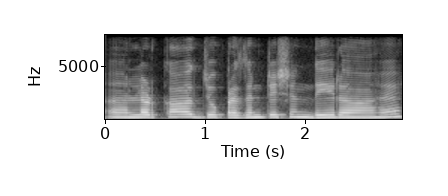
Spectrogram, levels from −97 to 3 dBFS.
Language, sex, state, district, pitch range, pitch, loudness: Hindi, female, Delhi, New Delhi, 225-235 Hz, 230 Hz, -16 LUFS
